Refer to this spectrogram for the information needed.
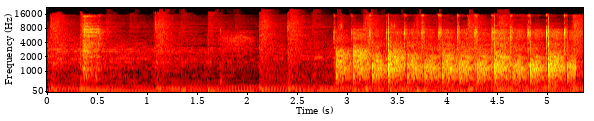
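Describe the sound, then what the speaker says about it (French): Kitchen knife finely mincing a green onion on a cutting board for homemade guacamole, starting with a few scattered cuts then settling into a rapid, steady run of close, crisp chopping taps. "je viens l'émincer très finement"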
